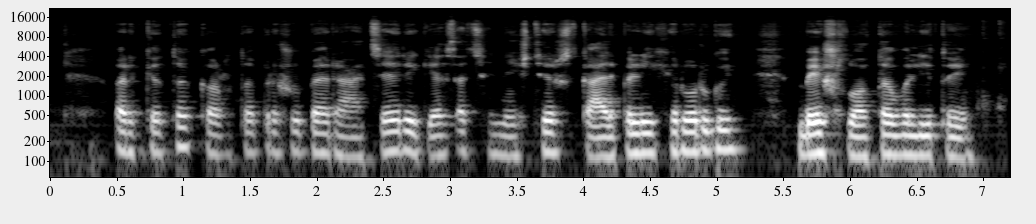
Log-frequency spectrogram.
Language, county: Lithuanian, Telšiai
